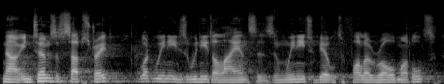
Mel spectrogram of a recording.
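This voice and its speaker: Man from South Africa, audience speaker at a conference. Lowish voice, reverberant hall. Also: steady tone, fast, a bit bright. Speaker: co-working space founder speaking from the audience. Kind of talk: informal remarks at a conference. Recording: echoey hall with long reverb.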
